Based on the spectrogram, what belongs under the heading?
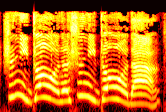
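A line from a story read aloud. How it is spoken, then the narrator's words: Old man shouting while leaving. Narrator (Chinese): 那大爷…边走边喊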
